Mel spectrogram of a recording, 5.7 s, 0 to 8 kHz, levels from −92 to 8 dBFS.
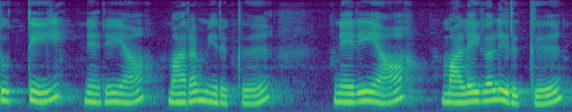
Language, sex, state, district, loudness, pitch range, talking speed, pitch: Tamil, female, Tamil Nadu, Nilgiris, -16 LUFS, 180-215 Hz, 75 wpm, 200 Hz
